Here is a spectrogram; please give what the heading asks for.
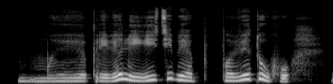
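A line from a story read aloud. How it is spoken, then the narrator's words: Stuttering mumble. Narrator (Russian): заикаясь, пробормотал Асфорд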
